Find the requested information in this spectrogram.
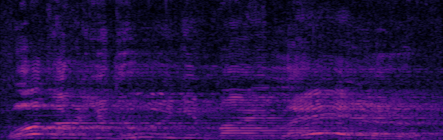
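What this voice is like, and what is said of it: Spooky vampire-like character voice. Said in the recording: “I sound like a vampire,”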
